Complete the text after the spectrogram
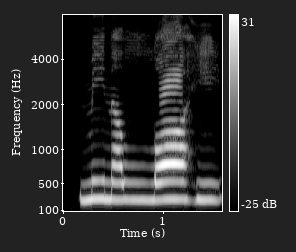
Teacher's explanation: کلمت من کے آخر میں نون پہ زبر ہے، پھر لفظ الجلالہ ہے تو ہمیں یہاں بھی لفظ الجلالہ کے لام کو موٹی آواز میں پڑھنا ہے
